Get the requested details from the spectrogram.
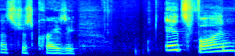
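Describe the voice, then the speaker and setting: The voice has a dark, mellow tone and comes with a Southern US accent. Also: man. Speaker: EDC YouTuber. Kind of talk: livestream chat. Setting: garage. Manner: animated.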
